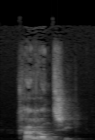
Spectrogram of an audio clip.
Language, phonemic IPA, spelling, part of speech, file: Dutch, /ɣaːˈrɑn.(t)si/, garantie, noun, Nl-garantie.ogg
- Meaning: 1. guarantee 2. warranty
